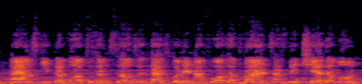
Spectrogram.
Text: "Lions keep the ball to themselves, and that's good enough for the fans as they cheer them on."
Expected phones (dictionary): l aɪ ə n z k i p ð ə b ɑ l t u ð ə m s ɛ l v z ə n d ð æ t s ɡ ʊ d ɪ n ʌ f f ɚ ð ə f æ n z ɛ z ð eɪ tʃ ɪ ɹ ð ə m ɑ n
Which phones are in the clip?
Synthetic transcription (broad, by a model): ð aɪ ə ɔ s k i p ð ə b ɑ t u ð ə m s ɛ l v z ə n ð æ t s ɡ ʊ d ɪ n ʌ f f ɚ ð ə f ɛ n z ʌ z ð eɪ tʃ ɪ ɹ ð ə m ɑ n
